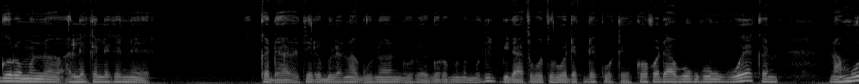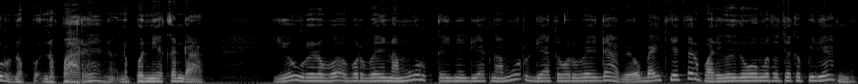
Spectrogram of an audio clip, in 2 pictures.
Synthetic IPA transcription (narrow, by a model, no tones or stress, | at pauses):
ɡo̞ɾomanaa̰le̞kelekene | kadaɾatiɾabalanaɡunanduɾeɡoɾomanabaɡit̚pidataβatuɾuade̞k̚de̞kbakekokadabuŋbuŋbue̞kanː | amuɾnnapaɾennapaniekandat̚ | iouɾeɾaββaɾβejnamuɾkajnadiatnamuɾdiataβaɾβejdabeobajtiataɾapaɾiɡojɡaβomatatekapidiatme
